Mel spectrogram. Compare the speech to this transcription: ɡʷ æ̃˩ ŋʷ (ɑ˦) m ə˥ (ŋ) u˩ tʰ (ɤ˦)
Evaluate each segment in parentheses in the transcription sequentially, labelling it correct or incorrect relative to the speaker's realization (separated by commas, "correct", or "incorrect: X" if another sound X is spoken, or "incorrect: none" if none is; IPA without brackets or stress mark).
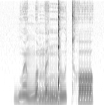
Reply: correct, incorrect: ŋ͡ǃ, incorrect: ɔ˦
